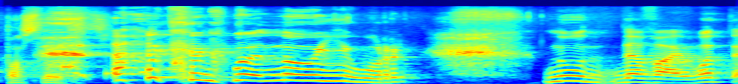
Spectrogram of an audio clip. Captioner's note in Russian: смеясь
